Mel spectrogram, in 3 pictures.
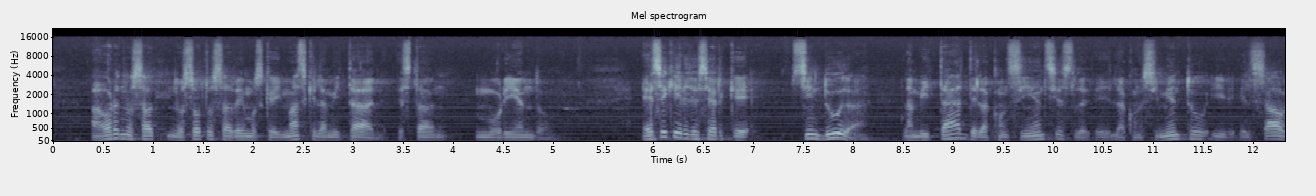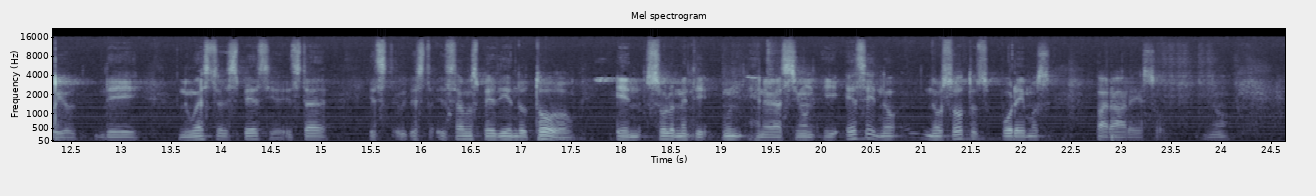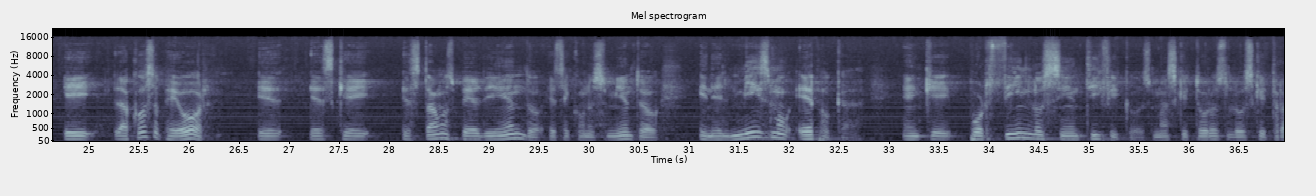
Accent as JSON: {"language": "Spanish", "country": "Canada", "second_language": "Spanish", "said": "y yo soy de Canadá"}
